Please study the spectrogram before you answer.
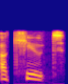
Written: acute

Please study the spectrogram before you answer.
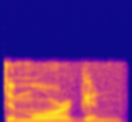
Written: De Morgan

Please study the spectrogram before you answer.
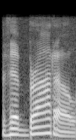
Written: vibrato

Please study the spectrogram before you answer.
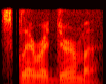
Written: scleroderma

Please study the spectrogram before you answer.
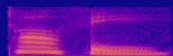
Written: toffy

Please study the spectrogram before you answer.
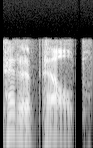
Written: pedipalp

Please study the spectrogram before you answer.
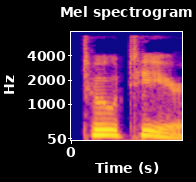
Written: two tier

